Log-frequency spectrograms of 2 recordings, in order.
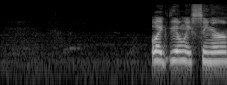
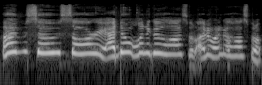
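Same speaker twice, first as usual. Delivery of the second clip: imitating crying grandma; 9 semitones higher, faster than usual. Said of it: "She was like, crying".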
